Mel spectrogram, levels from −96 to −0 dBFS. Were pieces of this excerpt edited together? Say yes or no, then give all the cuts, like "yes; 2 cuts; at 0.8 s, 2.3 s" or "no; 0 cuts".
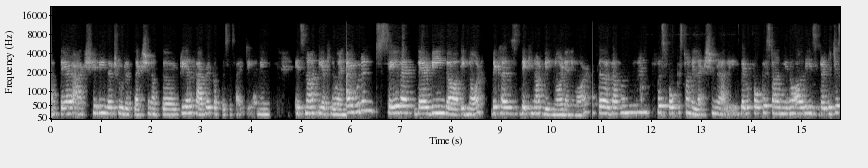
yes; 2 cuts; at 5.9 s, 10.9 s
